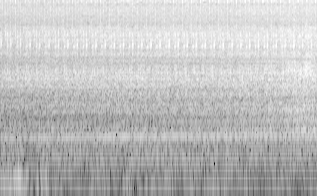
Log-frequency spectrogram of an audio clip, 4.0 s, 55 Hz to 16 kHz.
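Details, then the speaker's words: 2005 VW Touareg 3.2 BMV engine, warm idle: light, rapid, unevenly ticking knock that is heard only around 1200–1300 rpm and fades higher. Drive belt was removed and accessories were ruled out; owner suspects the cam phasers. "он так распространяется и он держится только на оборотах 1200 1300 дальше как бы уже не совсем слышно"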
